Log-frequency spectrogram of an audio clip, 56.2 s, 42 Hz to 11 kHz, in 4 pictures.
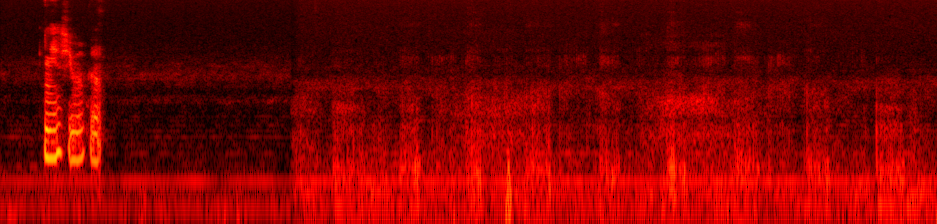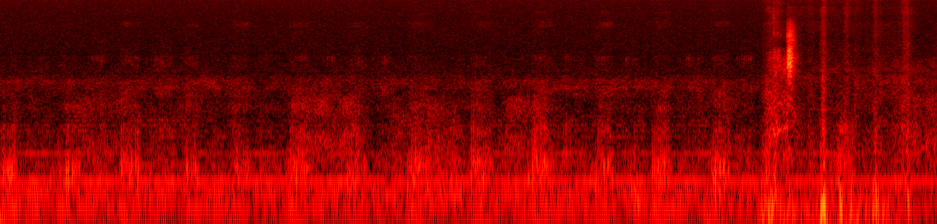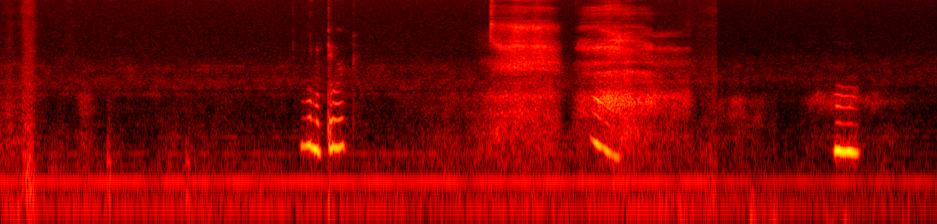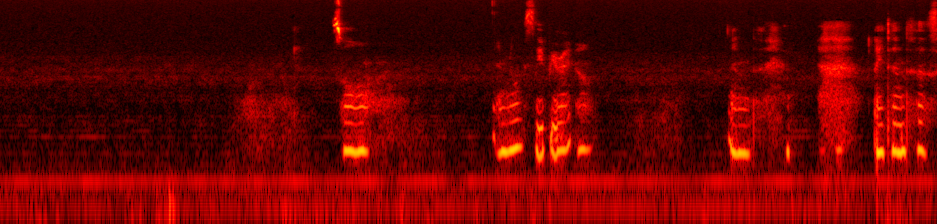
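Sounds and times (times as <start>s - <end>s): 
speech: 0.7s - 1.6s, 50.2s - 51.1s, 55.6s - 56.2s
female cat purring: 2.9s - 56.2s
soft rustles: 25.4s - 29.9s.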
